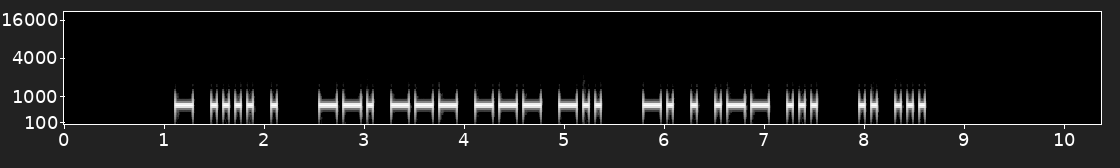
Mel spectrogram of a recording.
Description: Morse code, heard as a keyed tone, about 20 wpm, 700 Hz. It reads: THE GOOD NEWS IS
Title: Build A Phrase - 5-Word Phrases - 20wpm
